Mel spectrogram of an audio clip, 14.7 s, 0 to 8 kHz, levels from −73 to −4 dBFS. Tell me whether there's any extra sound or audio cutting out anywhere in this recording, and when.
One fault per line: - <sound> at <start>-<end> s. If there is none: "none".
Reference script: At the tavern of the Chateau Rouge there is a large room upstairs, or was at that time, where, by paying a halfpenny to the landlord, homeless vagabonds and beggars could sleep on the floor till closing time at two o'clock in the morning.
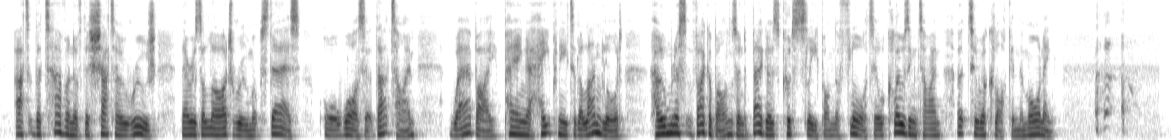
- cough at 13.7-14.3 s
